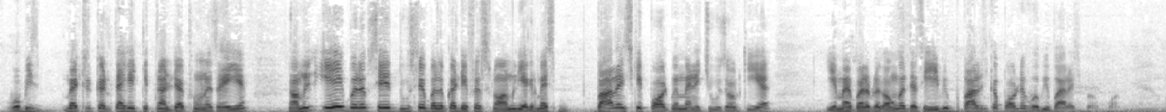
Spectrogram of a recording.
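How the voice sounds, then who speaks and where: A high-voiced man hosting a home gardening channel gives a hands-on demonstration outdoors in a rooftop garden among potted flowers, pointing at pots and bulbs as he explains step by step. He repeats phrases and uses many restarts and filler words. He stays off screen, recorded on a camera phone held close, with a little hiss or hum.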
